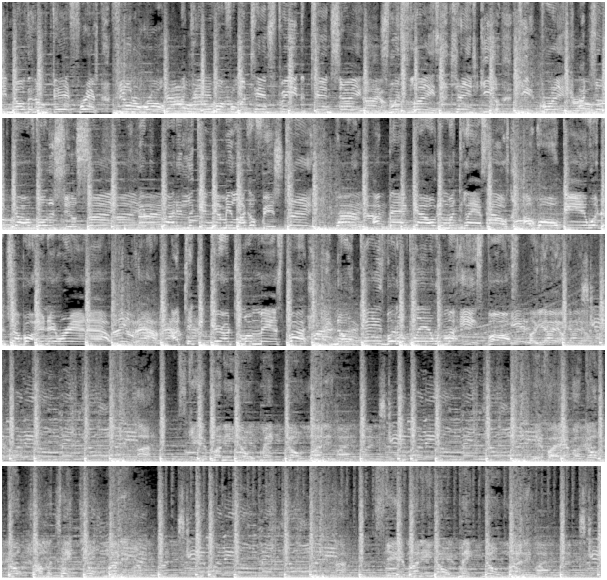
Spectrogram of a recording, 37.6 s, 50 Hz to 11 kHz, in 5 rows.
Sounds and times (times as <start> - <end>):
Independent music: 0.0 - 37.6
Pop music: 0.0 - 37.6.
